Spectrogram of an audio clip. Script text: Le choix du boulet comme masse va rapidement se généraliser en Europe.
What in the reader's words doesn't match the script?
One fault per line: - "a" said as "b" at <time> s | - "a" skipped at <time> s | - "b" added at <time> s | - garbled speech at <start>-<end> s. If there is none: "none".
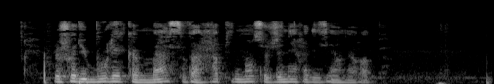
none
